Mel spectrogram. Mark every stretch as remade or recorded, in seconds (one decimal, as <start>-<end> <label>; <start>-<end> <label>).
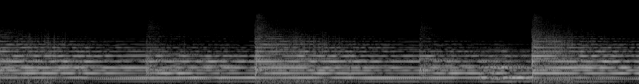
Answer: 0.0-4.8 recorded; 4.8-5.3 remade; 5.3-6.4 recorded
